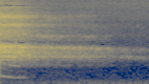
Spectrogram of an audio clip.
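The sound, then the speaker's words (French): A forceful exhale releases tension after clenching the fists, feet and face in a relaxation exercise: one long breathy sigh, briefly voiced at the start, then fading into soft airy breath. “Inspire, serrez les poings, serrez les pieds, serrez les orteils, serrez le visage. Expire, souffle et relâche tout.”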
